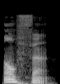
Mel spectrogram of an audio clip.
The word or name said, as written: enfin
